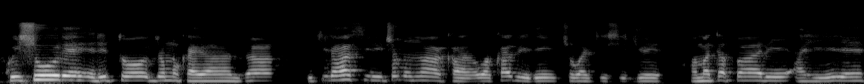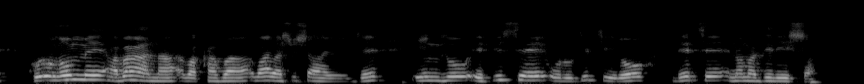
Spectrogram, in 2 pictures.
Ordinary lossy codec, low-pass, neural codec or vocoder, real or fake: Opus, 64 kbps; 7.2 kHz; codec, 16 kHz, 2 kbps, X-Codec, HuBERT features, trained on balanced general audio; fake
